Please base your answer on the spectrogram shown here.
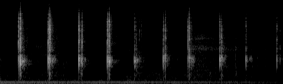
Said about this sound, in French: Mais dans son dos, un bruit de sabots. C'est l'âne qui se sauve.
